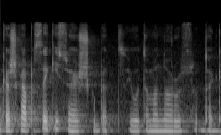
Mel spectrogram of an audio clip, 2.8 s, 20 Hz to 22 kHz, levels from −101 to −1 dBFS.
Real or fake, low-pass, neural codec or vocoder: real; 10.8 kHz; none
